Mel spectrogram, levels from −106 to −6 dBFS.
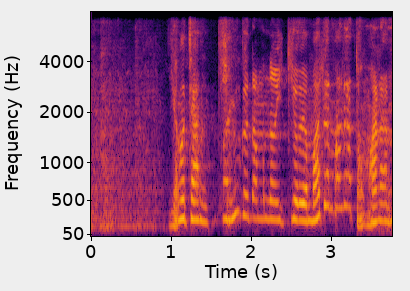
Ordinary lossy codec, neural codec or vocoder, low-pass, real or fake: none; vocoder, 22.05 kHz, 80 mel bands, HiFi-GAN; 7.2 kHz; fake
